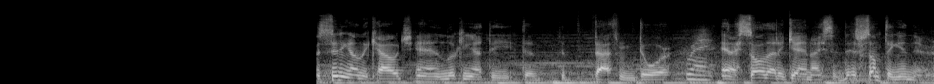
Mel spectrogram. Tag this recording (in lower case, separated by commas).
music, speech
